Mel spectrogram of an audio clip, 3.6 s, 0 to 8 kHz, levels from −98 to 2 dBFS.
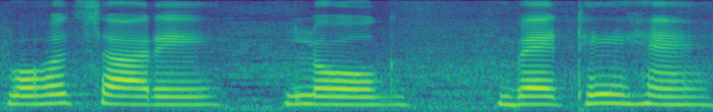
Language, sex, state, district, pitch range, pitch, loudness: Hindi, female, Haryana, Rohtak, 210-225 Hz, 215 Hz, -15 LUFS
